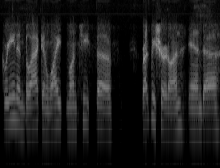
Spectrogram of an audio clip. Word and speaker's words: Monteith: How do you pronounce it? is it Monteith? – Yeah, Monteith. Yeah, that's nice.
